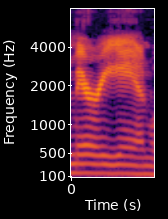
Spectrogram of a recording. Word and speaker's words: Marianne: And, and so if you Google that, I have an, it's spelled Marianne with, it's one word with an I, and then Goldweber with one B.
